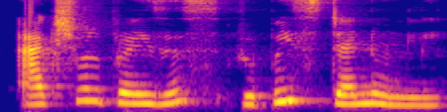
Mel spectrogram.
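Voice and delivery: slow, careful English sentence; slow model read. Shown as a demonstration. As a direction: read it slowly for learners to copy. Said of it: "English model sentence, slow repeat".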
